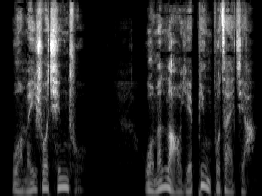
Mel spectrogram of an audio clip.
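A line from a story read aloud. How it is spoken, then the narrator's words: Lowered voice. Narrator (Chinese): 压低了嗓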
